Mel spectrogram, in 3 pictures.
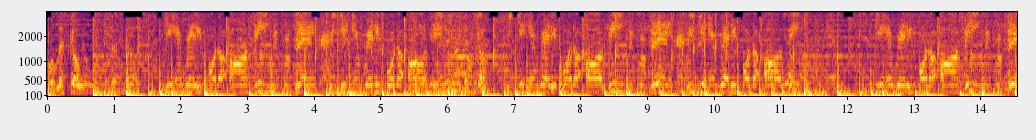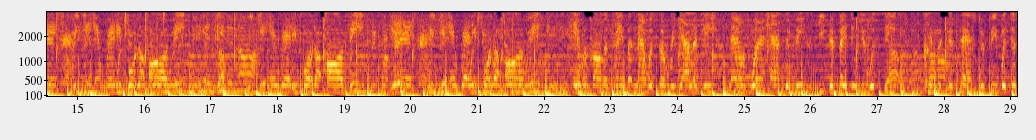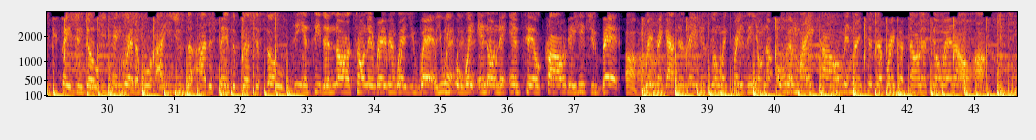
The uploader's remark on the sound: TNTSuperfantastic Conference Call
